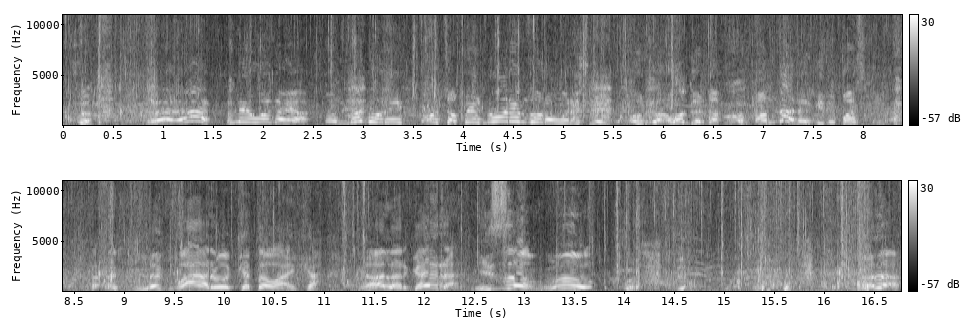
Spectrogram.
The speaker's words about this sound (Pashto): ته ګوره د سیلاو څپې څو غټ لرګی راوړ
